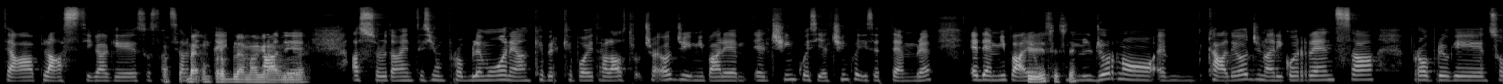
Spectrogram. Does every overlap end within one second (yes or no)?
no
